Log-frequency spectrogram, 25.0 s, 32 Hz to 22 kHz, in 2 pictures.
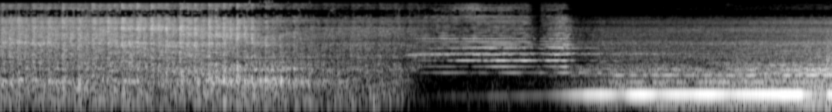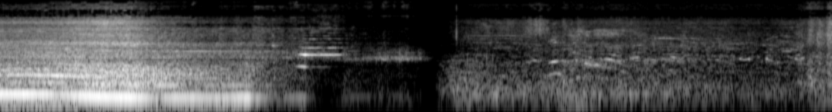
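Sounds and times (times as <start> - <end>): train rumbling and rushing: 0.0 - 24.9
train tooting: 0.0 - 24.9.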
